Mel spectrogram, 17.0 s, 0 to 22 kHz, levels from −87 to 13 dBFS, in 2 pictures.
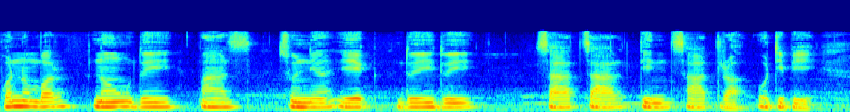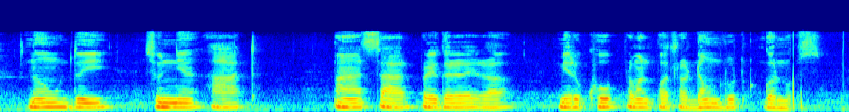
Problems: none marked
